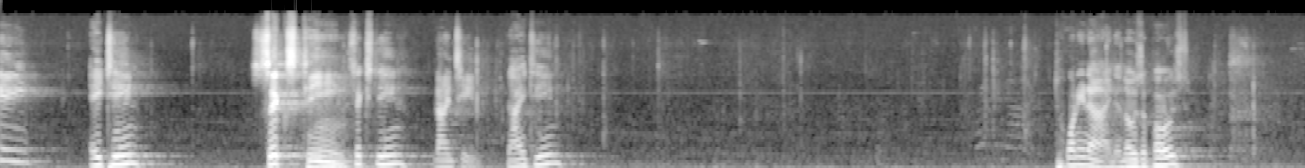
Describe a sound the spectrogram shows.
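A middle-aged man speaks calmly into a microphone, heard over a loudspeaker in a large echoing hall.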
